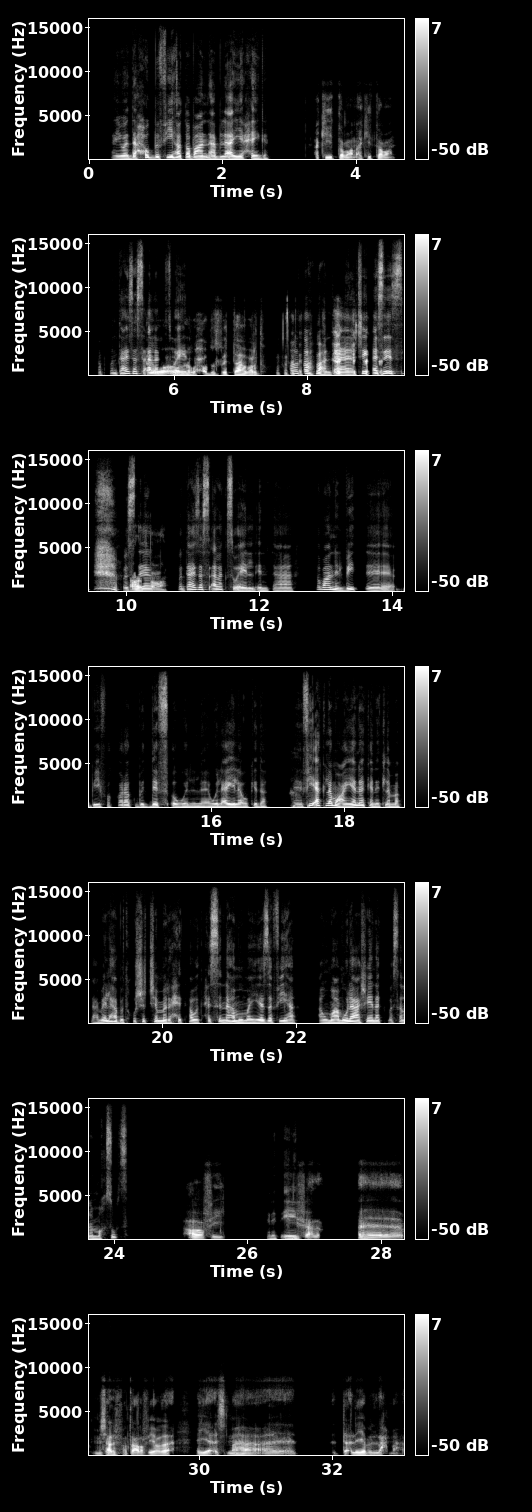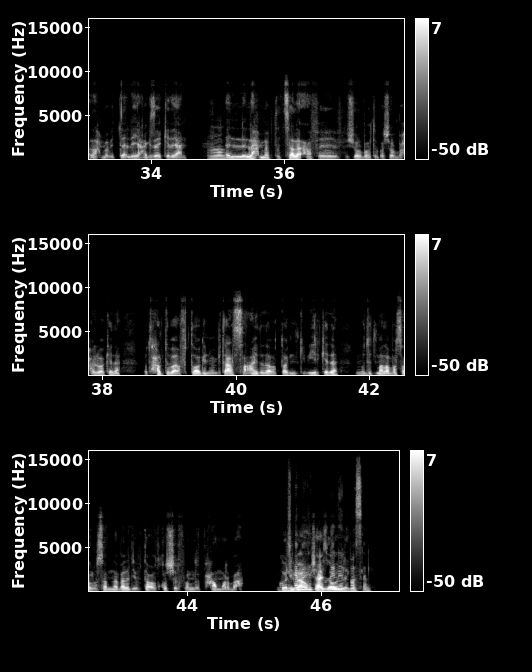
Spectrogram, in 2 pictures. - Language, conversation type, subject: Arabic, podcast, احكيلي عن مكان حسّيت فيه بالكرم والدفء؟
- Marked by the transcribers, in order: laughing while speaking: "طبعًا"; laugh; chuckle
